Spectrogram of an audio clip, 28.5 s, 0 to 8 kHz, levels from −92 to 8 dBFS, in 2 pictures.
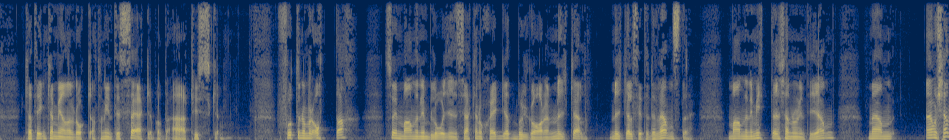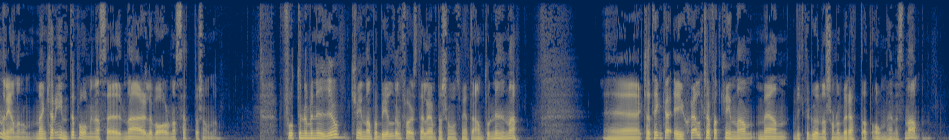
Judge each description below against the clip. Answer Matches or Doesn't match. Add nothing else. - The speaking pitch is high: Doesn't match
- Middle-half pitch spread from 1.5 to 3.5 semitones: Doesn't match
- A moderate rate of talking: Matches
